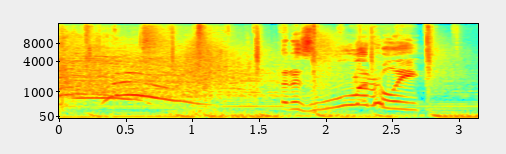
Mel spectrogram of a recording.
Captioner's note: applause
